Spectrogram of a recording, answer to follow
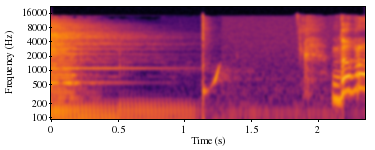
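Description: The last chord of a TV show's intro jingle fading out, followed about a second in by a single water-drop 'plop' sound effect with a quick rising pitch. A brief hiss comes near the end.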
